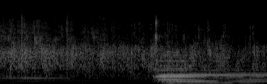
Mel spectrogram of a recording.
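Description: Applause from an audience answering a preacher's call to clap as testimony, a dense, steady patter of many hands clapping that fills the space, with a low sustained musical hum underneath that grows fuller partway through.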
